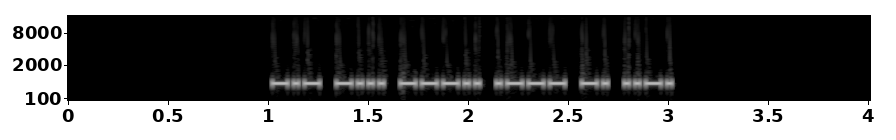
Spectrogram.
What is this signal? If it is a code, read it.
Morse code, heard as a keyed tone, about 46 wpm, 700 Hz. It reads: KB8JNF
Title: USA Call Signs - 2x Character Spacing - 45wpm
